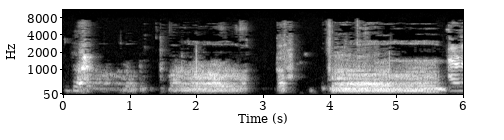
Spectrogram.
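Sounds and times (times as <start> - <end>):
dog barking at a deer: 0.1 - 0.7, 3.2 - 3.5
dog growling at a deer: 0.3 - 3.4, 4.0 - 5.9.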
